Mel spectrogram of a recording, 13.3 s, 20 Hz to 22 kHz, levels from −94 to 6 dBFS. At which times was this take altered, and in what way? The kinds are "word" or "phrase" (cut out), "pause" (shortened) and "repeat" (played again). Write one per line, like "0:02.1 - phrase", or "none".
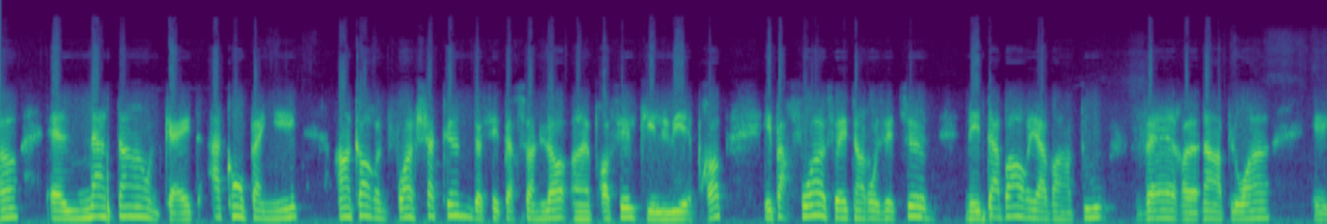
0:08.3 - word
0:08.7 - word
0:12.0 - word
